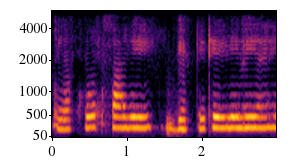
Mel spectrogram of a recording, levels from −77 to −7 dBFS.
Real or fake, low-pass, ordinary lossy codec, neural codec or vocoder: fake; 5.4 kHz; AAC, 48 kbps; codec, 16 kHz, 1 kbps, FreqCodec, smaller model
